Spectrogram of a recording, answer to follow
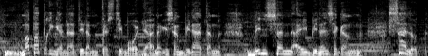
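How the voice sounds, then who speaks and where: Loud music bed, male drama announcer, lively intonation, scripted dramatic introduction. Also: mid-range voice, moderate pace.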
